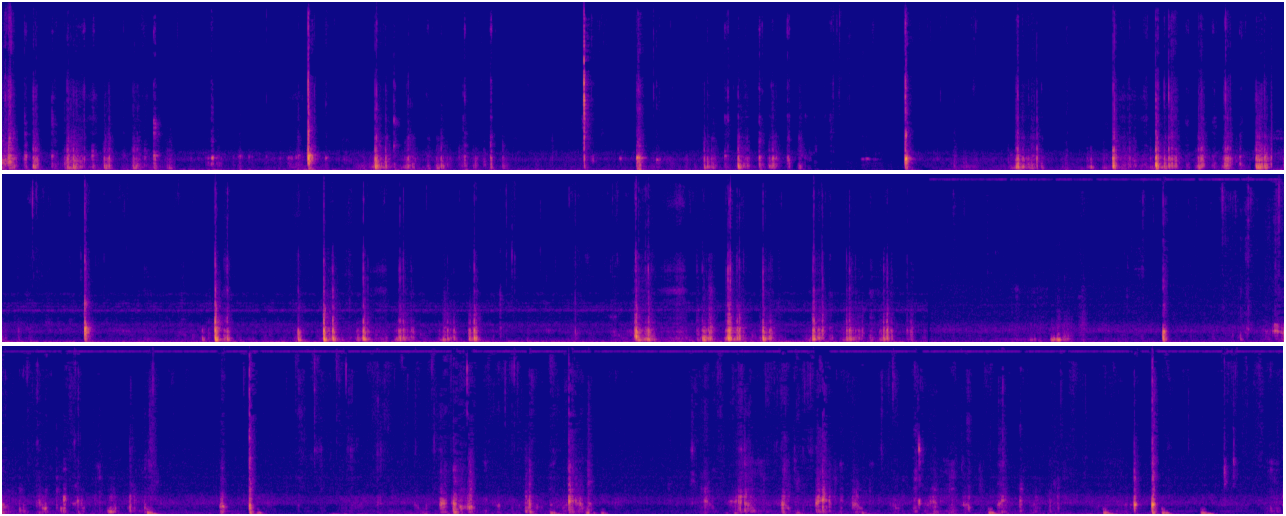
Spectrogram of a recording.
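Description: Close-up crunching and chewing as a white chalky block is bitten into and eaten. Irregular clusters of sharp crackles come with short pauses between bites.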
